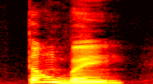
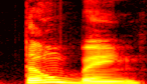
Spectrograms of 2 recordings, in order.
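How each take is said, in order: Both takes have the same delivery.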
